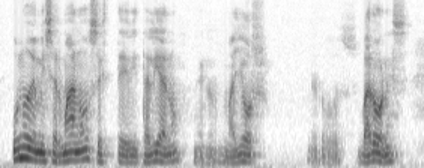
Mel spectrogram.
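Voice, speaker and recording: His volume jumps between loud and soft in big swings. The man delivers his words at a very slow pace. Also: medium pitch for a man, ordinary pitch variation. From Costa Rica, southern zone near Panama. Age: 60s. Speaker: pastor. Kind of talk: testimony. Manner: halting, many fillers.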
